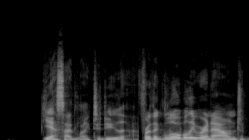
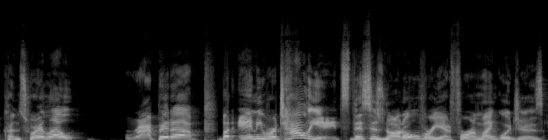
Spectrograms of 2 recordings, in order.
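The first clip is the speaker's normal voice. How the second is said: much higher and louder, hyping the battle; hyped narration; 10 semitones higher, 6 dB louder than usual. Retold or imitated. Recapping the speech duel, hyped-up ringside voice. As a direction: call it like a fight announcer.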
